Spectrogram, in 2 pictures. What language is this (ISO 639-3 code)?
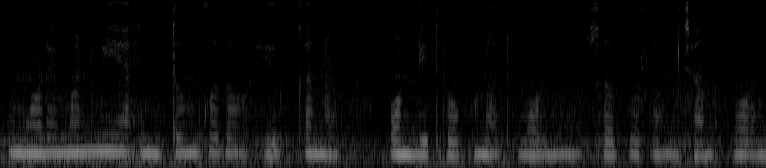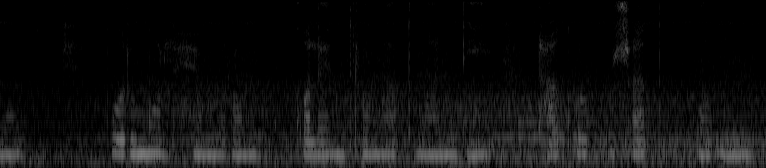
sat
